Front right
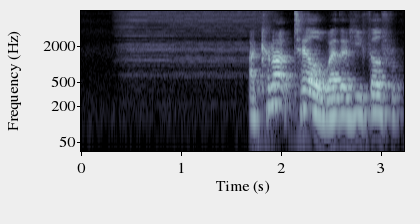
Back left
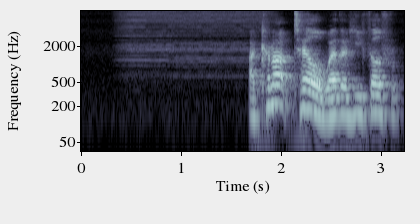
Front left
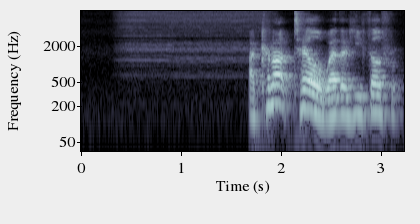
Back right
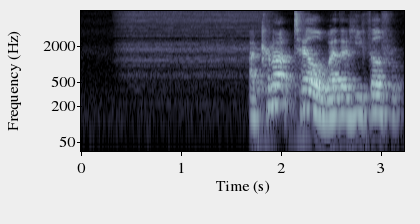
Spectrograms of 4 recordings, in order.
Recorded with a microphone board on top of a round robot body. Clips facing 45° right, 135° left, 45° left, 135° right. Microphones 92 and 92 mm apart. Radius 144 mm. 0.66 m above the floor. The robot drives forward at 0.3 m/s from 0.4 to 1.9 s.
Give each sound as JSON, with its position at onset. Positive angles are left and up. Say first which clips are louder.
{"t": 1.7, "sound": "a man speaking", "louder": "back left 2 dB, front left 5 dB", "azimuth_deg": 60, "distance_m": 0.6}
